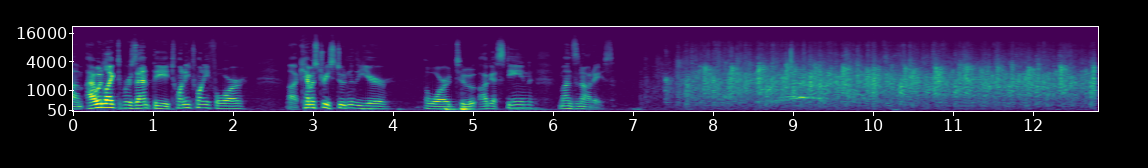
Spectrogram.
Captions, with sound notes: I would like to present the 2024 Chemistry Student of the Year Award to Agustin Manzanares. [APPLAUSE]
